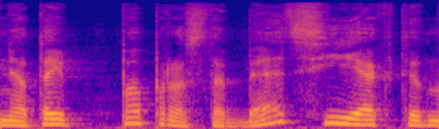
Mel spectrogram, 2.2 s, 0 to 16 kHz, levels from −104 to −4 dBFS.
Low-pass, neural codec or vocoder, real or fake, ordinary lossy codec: 14.4 kHz; vocoder, 44.1 kHz, 128 mel bands every 256 samples, BigVGAN v2; fake; AAC, 64 kbps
